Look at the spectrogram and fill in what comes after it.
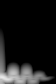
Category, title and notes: Instrument samples > Synths / Electronic
BWOW 8 Eb
additive-synthesis, bass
